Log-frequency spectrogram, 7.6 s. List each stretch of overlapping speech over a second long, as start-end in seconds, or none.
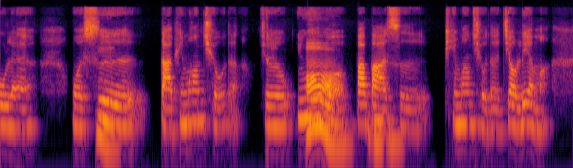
4.0-5.4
